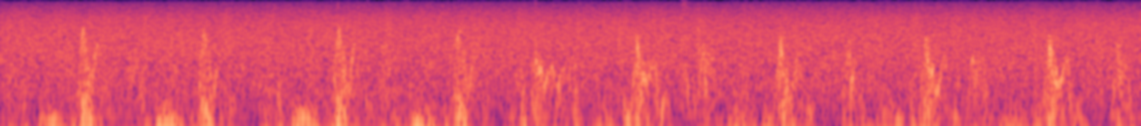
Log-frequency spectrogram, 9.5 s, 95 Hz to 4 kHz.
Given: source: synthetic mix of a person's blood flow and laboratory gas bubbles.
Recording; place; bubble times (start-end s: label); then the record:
Doppler ultrasound of blood flow; precordium
3.93-3.97 s: bubbles
4.28-4.81 s: bubbles
5.44-5.49 s: bubbles
5.65-5.82 s: bubbles
6.00-6.29 s: bubbles
From the record:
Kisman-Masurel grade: 221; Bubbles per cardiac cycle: several, 3 to 8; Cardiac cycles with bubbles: 10 to 50%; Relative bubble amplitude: barely perceptible (0.100 to 0.250); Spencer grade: 2 (many but less than half of the cardiac periods contain bubble signals, singularly or in groups); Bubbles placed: only in the low amplitude regions of the cardiac cycle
